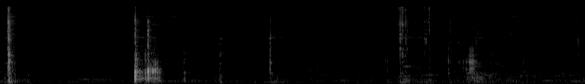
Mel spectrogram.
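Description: Banana leaf crackling as it is pressed down over the mouth of a clay pot and tied with thread. There are a few short sharp crackles: one at the start, one about a second and a half in, and two about four seconds in.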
